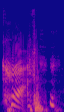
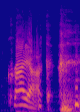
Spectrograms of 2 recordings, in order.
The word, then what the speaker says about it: Craic: pronounced crack. You what? I thought it was like cryoc. Oh my God! Right, it's crack. It's crack.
